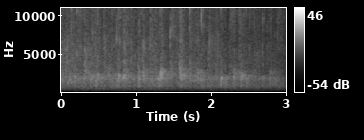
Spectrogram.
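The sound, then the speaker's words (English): Audience applause fills a room at a church gathering: a steady, dense wash of clapping that holds an even loudness throughout, with no voices standing out. “Just give yourselves a round of applause for showing up tonight.”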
